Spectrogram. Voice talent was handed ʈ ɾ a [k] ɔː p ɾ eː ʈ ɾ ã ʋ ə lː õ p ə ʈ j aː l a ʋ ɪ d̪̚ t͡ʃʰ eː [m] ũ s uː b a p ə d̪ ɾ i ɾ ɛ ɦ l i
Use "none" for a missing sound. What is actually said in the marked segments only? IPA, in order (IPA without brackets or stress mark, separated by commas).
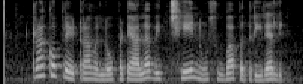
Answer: k, n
